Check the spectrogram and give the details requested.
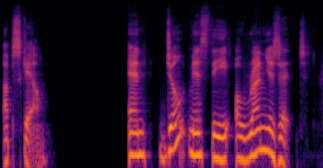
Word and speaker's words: Oranjezicht: And don't miss the Oranjezit. It's the city farmers market that's always open on a Saturday morning. And it's spelled Oranjezicht.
